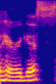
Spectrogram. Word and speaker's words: Harrigus: my name is harrigus um no worries about the pronunciation I tell people it rhymes with asparagus um I am this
